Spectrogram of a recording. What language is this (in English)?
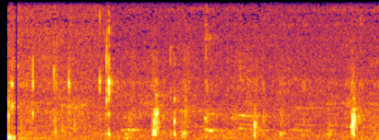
Czech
